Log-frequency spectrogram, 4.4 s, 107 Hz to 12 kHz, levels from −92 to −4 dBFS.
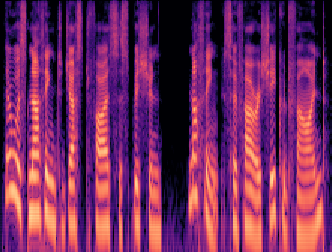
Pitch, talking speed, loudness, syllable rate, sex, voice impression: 200 Hz, 175 wpm, -20 LUFS, 5.1 syllables/s, female, feminine, middle-aged, tensed, bright, clear, fluent, intellectual, slightly friendly, unique, elegant, lively, slightly sharp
